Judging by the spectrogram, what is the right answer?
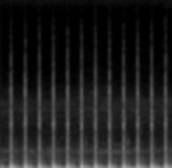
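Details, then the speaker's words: Ram truck dash: a steady, rapid knocking of about five clicks per second behind the dash whenever the hot-to-cold knob is turned; a slipping hot-to-cold blend door actuator is suspected but not confirmed. "if you're having a problem with that or anytime you turn it or try to use it you get this weird sound like this"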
